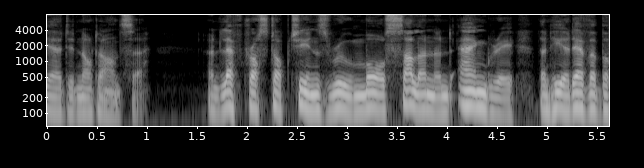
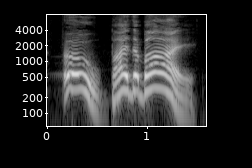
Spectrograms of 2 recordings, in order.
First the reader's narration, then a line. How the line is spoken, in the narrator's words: he shouted through the doorway after Pierre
